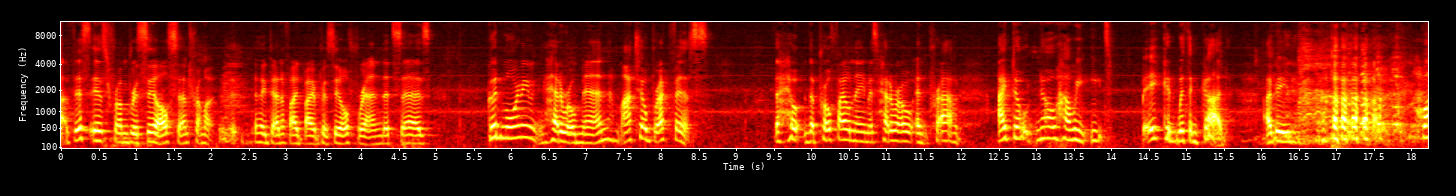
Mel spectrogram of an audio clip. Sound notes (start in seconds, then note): 16.2 laughter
